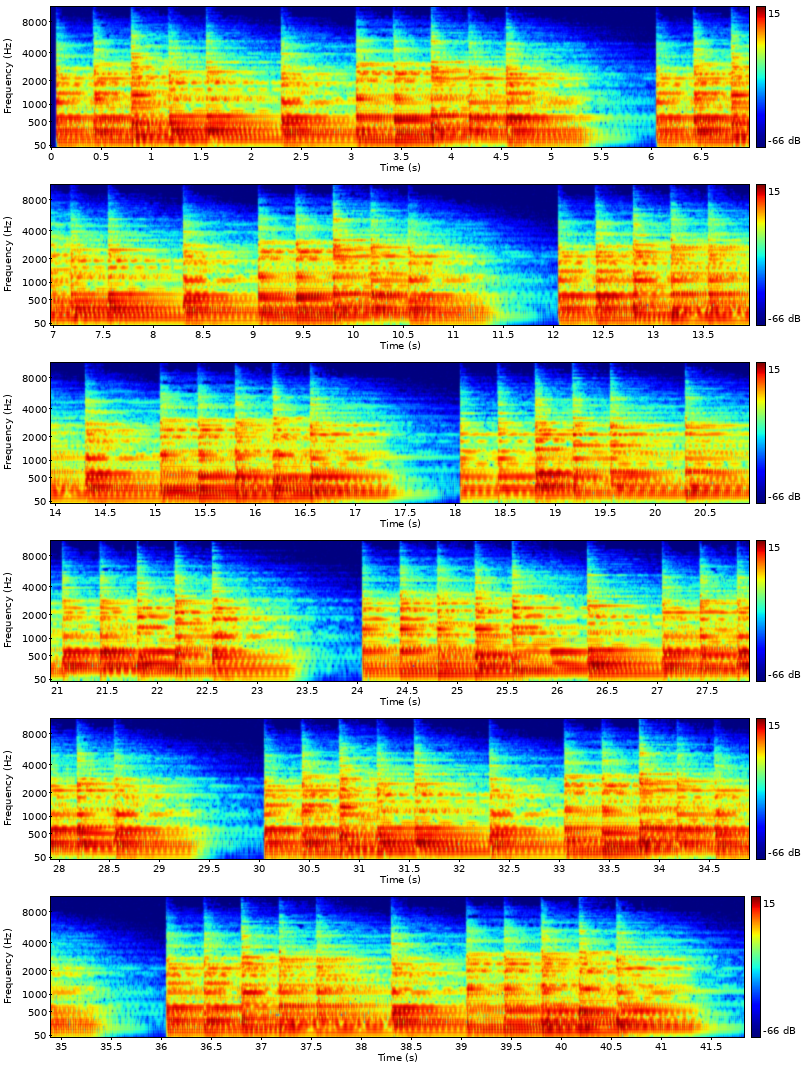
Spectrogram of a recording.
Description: Slož, co srdce tísní - klavír; Klavírní verze

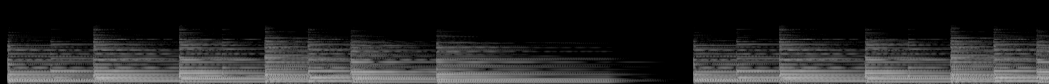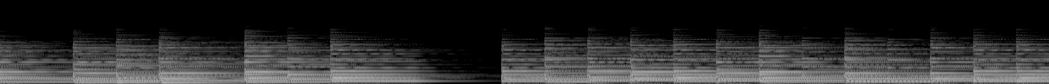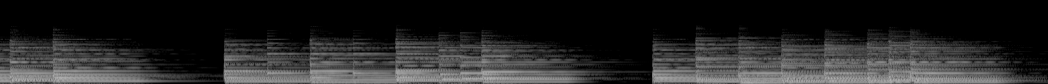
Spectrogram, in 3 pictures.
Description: klavír; Klavírní verze

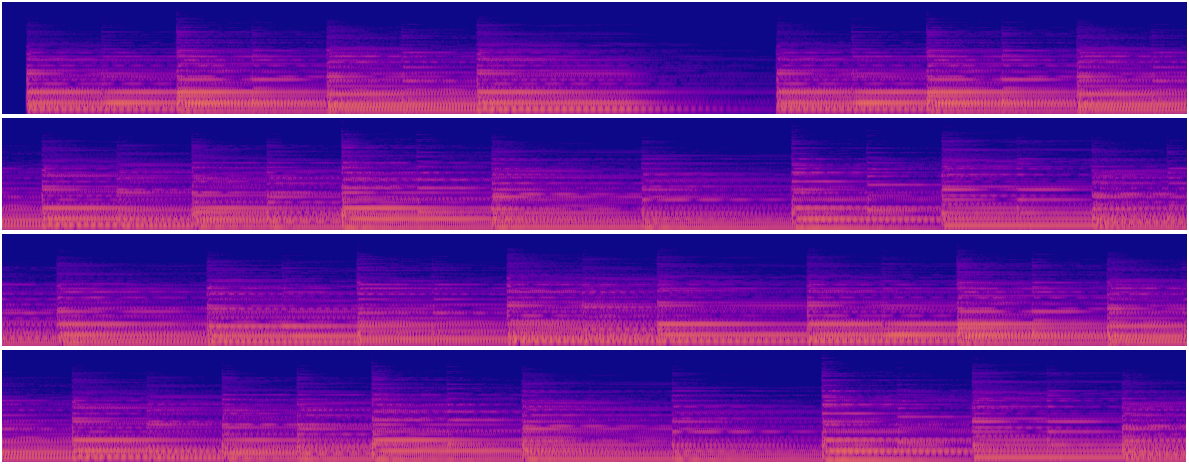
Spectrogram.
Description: Plakal strachem ve studni - klavír; Klavírní verze

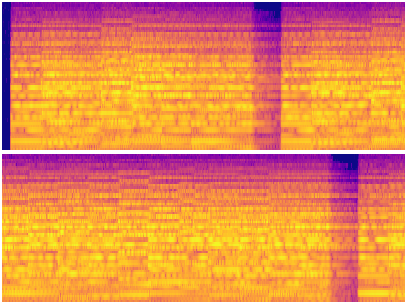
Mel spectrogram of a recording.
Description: varhany

